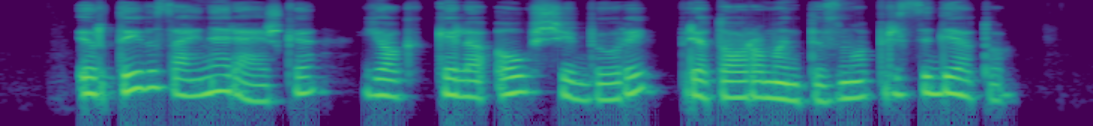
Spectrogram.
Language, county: Lithuanian, Vilnius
